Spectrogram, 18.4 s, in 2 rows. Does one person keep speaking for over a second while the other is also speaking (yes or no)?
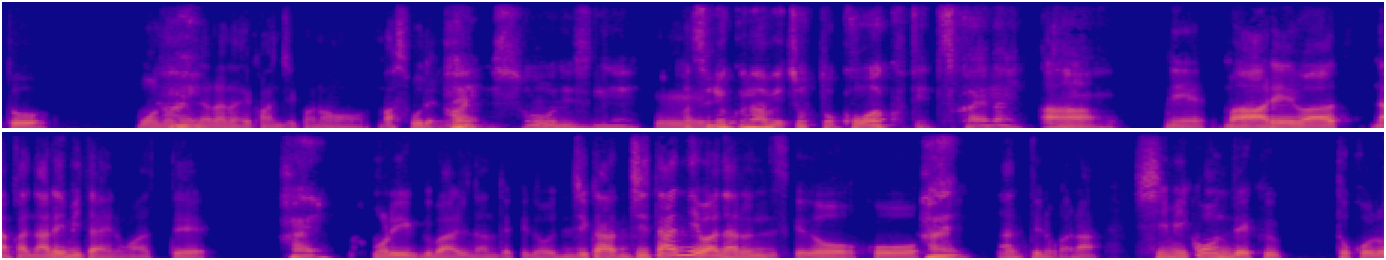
yes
